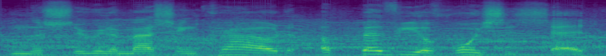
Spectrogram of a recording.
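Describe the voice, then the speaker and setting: A man's voice: mid-range voice, animated, normal speed, a crowd in the background. A man narrating a fantasy audio drama in a scripted storybook style. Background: music.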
